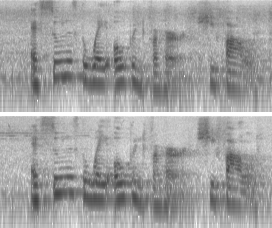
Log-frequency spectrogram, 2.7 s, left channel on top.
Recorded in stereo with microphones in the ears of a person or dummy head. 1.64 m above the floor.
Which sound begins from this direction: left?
A woman speaking, at 0.3 s.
